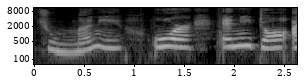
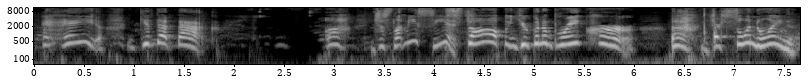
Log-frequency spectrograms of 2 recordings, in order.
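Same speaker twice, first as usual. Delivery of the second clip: angry yelling; 5 semitones higher than usual. Acted. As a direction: yell to grab it back. Quarrel over the remote.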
